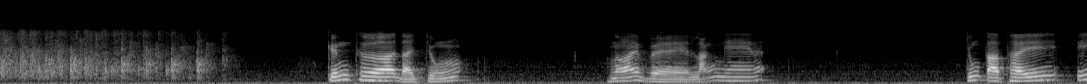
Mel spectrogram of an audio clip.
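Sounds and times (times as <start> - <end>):
audience applause at a Buddhist dharma talk: 0.0 - 2.4
speech: 3.3 - 4.7, 6.1 - 7.8, 9.7 - 10.8.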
